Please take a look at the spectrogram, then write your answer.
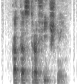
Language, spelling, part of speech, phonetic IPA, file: Ukrainian, катастрофічний, adjective, [kɐtɐstroˈfʲit͡ʃnei̯], LL-Q8798 (ukr)-катастрофічний.wav
- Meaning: catastrophic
